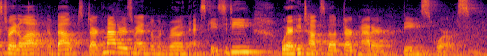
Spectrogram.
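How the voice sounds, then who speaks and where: A woman with an American accent speaks with lively intonation, with audible room echo and noticeable background noise. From United States. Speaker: physicist. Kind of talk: conference talk. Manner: filler words, some restarts.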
